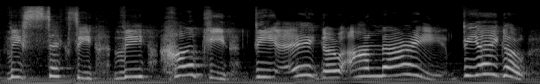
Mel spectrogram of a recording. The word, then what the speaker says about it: Arnary: sexy the hunky Diego Anar Diego how a Vu hello did I pronounce your last name right you pronounce it perfect scor scor D oh my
